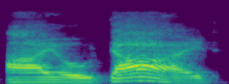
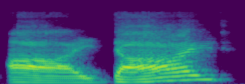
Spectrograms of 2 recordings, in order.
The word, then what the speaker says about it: iodide: one would be iodide iodine is three syllables so it would be iodide would be three syllables as well if we had changed it to two syllables then it would be I died and that would not be uh appropriate okay now if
